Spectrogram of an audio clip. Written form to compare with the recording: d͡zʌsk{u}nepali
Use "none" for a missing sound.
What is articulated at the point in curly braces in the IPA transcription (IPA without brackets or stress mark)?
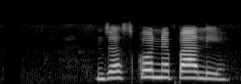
o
